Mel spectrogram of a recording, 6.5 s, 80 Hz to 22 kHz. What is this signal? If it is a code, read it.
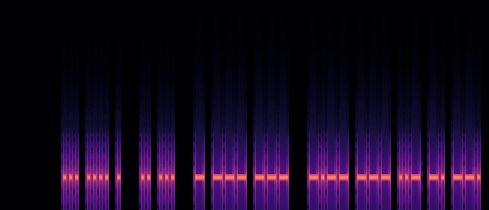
Morse code, heard as a keyed tone, about 29 wpm, 700 Hz. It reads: SHE IS TOO YOUNG
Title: Sentences from Top 1300 Words 30wpm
